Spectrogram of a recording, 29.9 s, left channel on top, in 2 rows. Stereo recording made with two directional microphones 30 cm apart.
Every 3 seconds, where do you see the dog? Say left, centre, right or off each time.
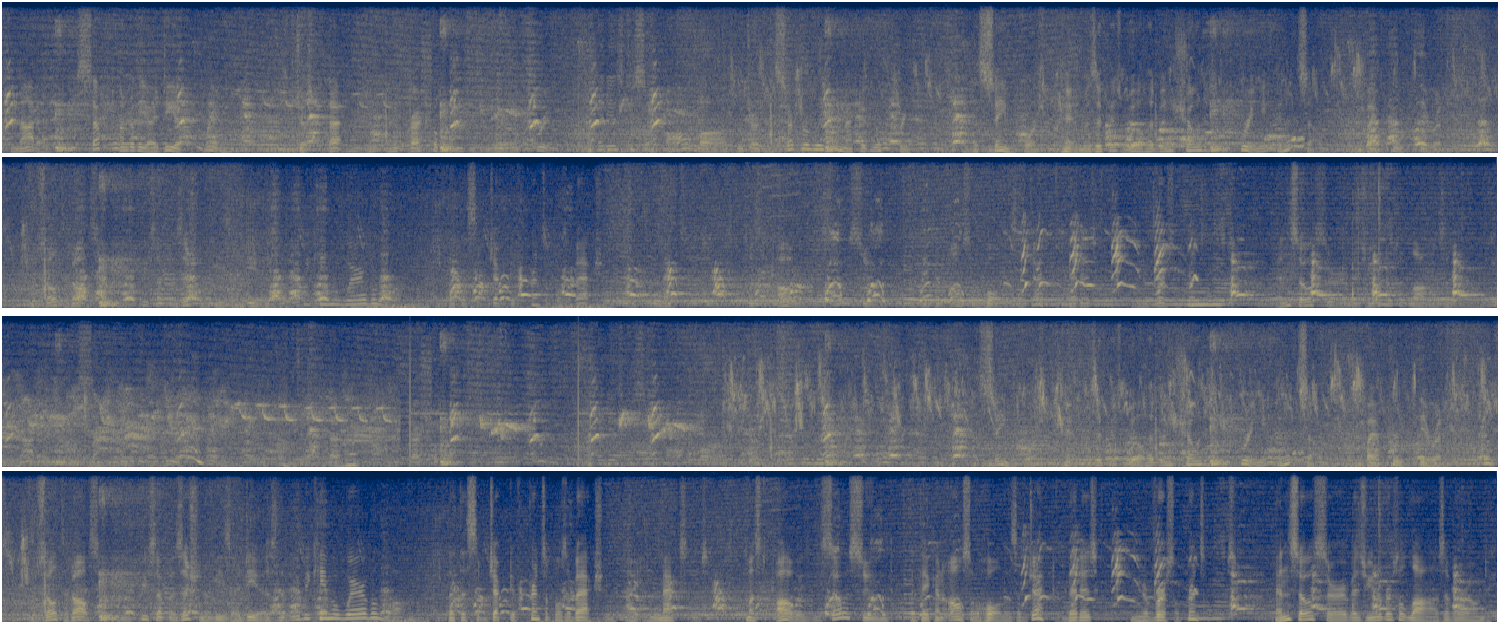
left, left, centre, left, left, left, left, left, left, left.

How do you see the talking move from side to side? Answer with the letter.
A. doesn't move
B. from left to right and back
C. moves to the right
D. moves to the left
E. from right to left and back
C.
